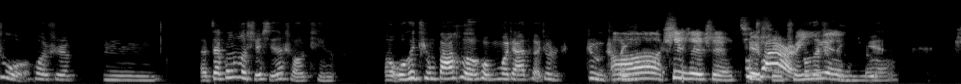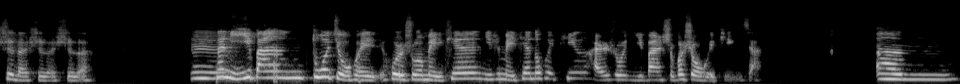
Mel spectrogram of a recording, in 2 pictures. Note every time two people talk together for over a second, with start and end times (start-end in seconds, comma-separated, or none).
7.4-8.9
